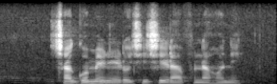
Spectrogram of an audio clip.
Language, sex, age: Venda, male, 25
